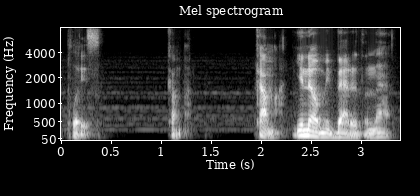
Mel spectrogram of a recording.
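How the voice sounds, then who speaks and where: A man's voice: deep voice, normal speed, vocal fry, breathy edge, faint music behind, pitched below the performer's own voice, exaggerated voice. A man playing a sly, smug bounty hunter who bargains casually with an old acquaintance in a tabletop game. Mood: smug bargaining.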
